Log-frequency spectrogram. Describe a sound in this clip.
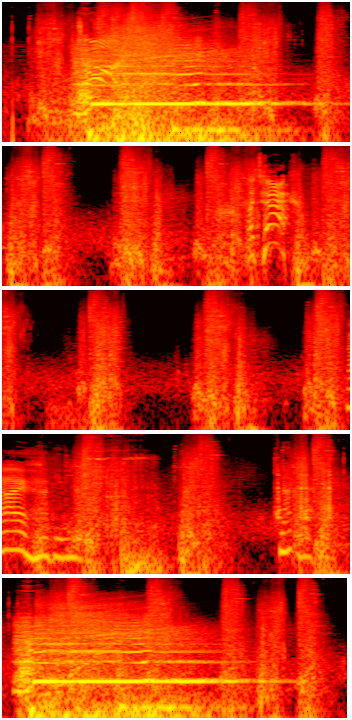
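Magic spells ring out with bright, humming tones.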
